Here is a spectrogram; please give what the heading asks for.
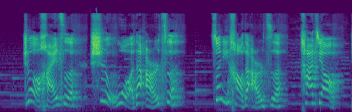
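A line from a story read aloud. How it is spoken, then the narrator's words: Loud father. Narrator (Chinese): 爸爸大声的继续说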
